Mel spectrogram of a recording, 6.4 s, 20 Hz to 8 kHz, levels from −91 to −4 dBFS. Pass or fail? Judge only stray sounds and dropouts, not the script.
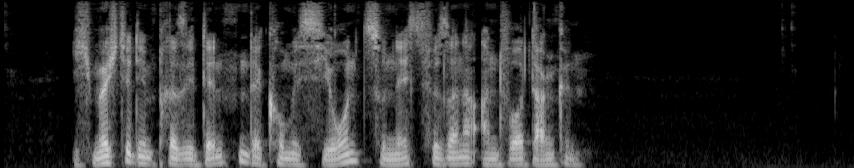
pass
